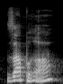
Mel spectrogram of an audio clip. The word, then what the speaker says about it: Sabra: Und natürlich ist die aktuelle politische Lage, ich verstehe auch ein bisschen, dass sie zurückrudern bei Sabra, heißt ja eigentlich, ne? Sabra, Entschuldigung. – Ja. – Ach süß, ich hätte das Englisch ausgesprochen. Sagt man auch in der englischen Fassung dann Sabra? – Ja.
